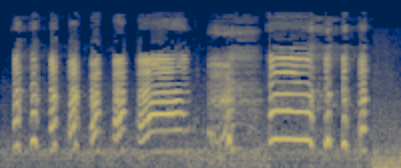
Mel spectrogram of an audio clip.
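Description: A man's high-pitched, honking laugh: a quick run of short bursts, then two long held squeals.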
